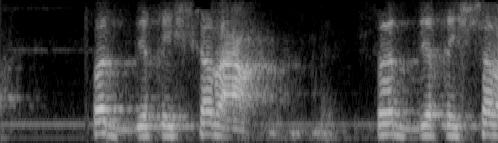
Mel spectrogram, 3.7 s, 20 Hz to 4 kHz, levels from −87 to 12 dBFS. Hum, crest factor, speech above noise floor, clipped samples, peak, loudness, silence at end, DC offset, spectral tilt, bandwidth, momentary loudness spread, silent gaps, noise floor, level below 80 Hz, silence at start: none; 18 dB; 28 dB; under 0.1%; -6 dBFS; -22 LUFS; 0 s; under 0.1%; -10.5 dB/octave; 4 kHz; 22 LU; none; -50 dBFS; -62 dBFS; 0 s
